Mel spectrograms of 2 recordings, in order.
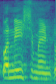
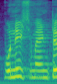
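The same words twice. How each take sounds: First: पनिशमेंट said as "punishment", with a short neutral uh in the first syllable; correct pronunciation. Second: पनिशमेंट said as "poonishment", with an oo in the first syllable; wrong pronunciation. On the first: Teacher giving the class the right pronunciation, puh-nishment. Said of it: "क्या होती है". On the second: Teacher showing the class the mistaken pronunciation, poonishment. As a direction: pronounce पनिशमेंट the common wrong way, first vowel like "put". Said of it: "नहीं होती". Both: Shown as a demonstration.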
